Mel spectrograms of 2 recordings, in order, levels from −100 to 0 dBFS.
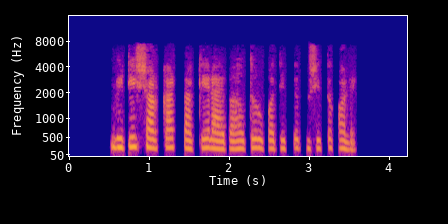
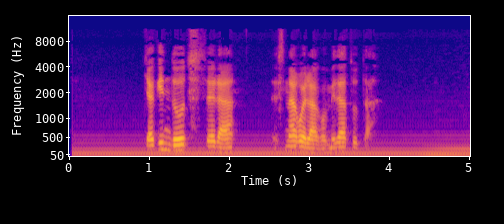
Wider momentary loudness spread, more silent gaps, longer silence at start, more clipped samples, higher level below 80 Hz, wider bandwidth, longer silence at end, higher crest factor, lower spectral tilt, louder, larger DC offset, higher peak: second, 10 LU vs 24 LU; first, 1.13-1.17 s, 1.33-1.43 s, 1.57-1.61 s, 2.74-2.80 s, 2.91-2.95 s, 3.18-3.22 s, 3.31-3.36 s vs none; first, 0.5 s vs 0.05 s; neither; second, -70 dBFS vs -42 dBFS; second, 7.8 kHz vs 11.5 kHz; first, 0.65 s vs 0 s; about the same, 20 dB vs 22 dB; about the same, -5 dB/octave vs -5 dB/octave; second, -26 LUFS vs -21 LUFS; neither; second, -6 dBFS vs -2 dBFS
